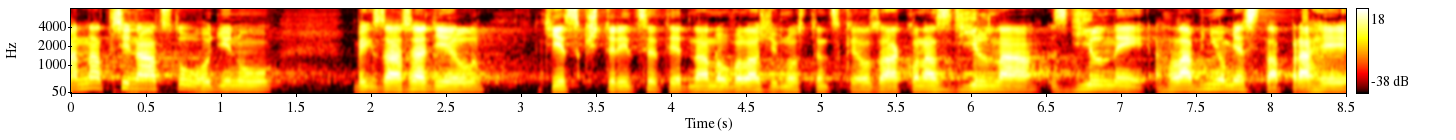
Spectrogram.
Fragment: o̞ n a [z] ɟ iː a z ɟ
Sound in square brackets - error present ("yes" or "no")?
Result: no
